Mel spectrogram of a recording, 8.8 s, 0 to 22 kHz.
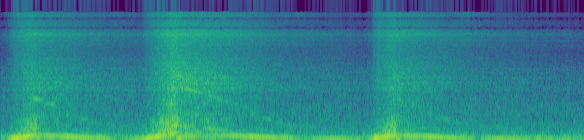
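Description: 2007 Mercedes-Benz E350's 3.5-litre V6 exhaust, revved three times from idle: each throttle blip rises sharply in pitch and falls back to idle over about a second and a half. The blips come near the start, about two seconds in and about five and a half seconds in, with the engine idling between them.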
